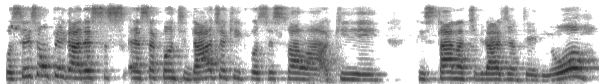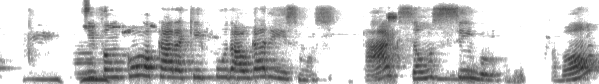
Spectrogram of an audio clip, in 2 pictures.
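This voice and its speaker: A Brazilian woman teaching young children in an online class, her voice high and clear. She explains a worksheet patiently, with lots of diminutives and frequent checks for understanding. The tone is bright and lively. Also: moderate pace. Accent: Brazilian Portuguese.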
